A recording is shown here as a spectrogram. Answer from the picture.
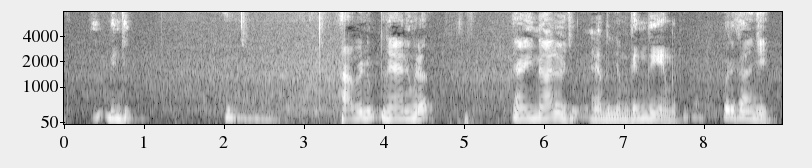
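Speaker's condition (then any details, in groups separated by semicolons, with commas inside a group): Cerebral palsy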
